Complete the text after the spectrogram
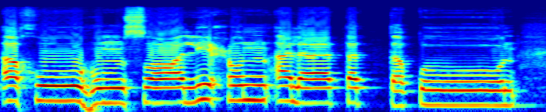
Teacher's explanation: ये तनवीन के बाद हमज़ा यहाँ पर इजहार होगा, यानी यहाँ पर गुन्ना नहीं करेंगे।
